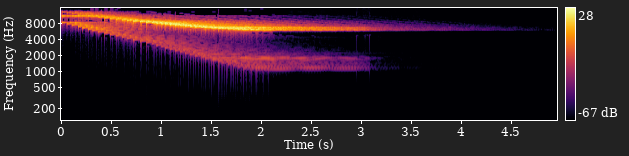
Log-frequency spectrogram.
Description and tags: Bar Chimes V6 - Aluminium 8mm - wind
Recording of chimes by request for Karlhungus
Microphones:
Beyerdynamic M58
Clock Audio C 009E-RF
Focusrite Scarllet 2i2 interface
Audacity
bar, bell, chime, chiming, glissando, metal, orchestral, ring, wind-chimes, windchimes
